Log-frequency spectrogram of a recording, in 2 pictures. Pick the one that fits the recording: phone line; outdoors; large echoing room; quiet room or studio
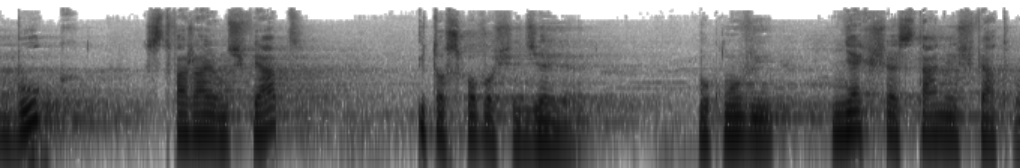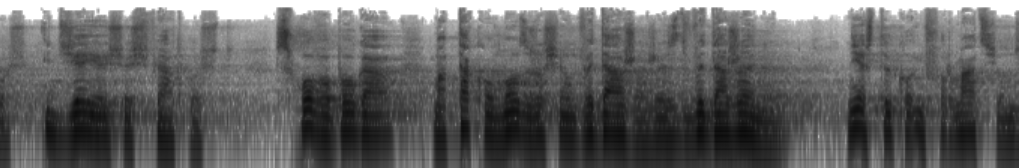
large echoing room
